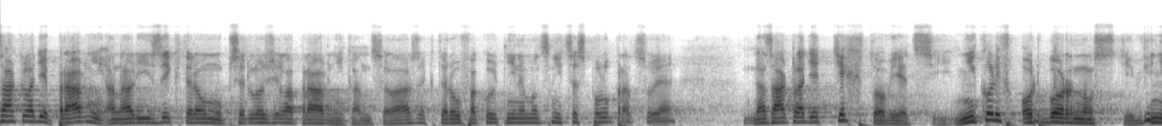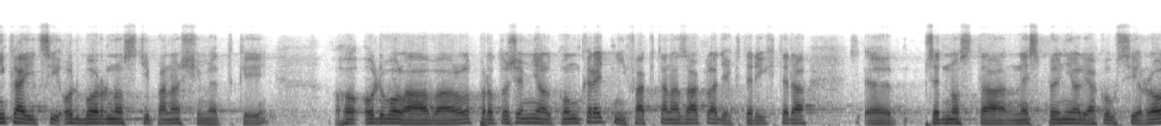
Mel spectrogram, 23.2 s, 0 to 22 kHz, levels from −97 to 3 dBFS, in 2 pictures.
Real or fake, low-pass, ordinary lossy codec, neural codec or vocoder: real; 7.2 kHz; Opus, 32 kbps; none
